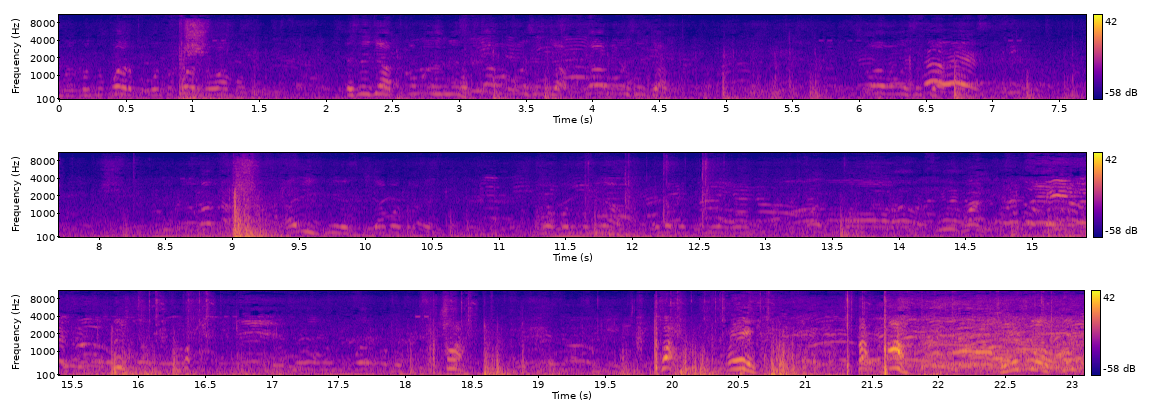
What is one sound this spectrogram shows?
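Gloved punches thud against bodies and headgear.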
